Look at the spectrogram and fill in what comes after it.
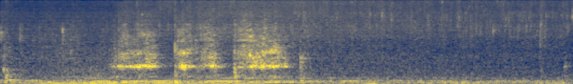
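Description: Minced garlic sizzling in hot oil in a wok, stirred with a wooden spatula. A run of louder scraping strokes comes between about one and three seconds in, then it settles to a steady frying sizzle.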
